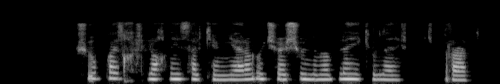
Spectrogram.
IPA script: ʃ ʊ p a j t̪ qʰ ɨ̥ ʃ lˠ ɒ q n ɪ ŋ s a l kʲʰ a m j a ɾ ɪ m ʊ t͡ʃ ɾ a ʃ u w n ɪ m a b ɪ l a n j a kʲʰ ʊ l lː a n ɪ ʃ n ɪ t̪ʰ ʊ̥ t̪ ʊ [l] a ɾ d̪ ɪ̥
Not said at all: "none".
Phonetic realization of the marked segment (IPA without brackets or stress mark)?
ɾ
